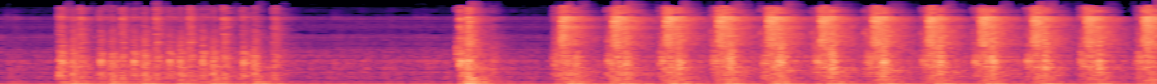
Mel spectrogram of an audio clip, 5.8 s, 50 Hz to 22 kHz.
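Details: 1960s Smith Corona Coronet electric typewriter, repainted, color selector on black: a steady motor hum under a quick even train of crisp key strikes, about four per second; working normally, a little noisy.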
